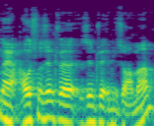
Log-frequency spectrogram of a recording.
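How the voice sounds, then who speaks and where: A man talks at a moderate pace in a dark, mellow tone that is somewhat breathy. The recording is very clean, with a silent background. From southwestern Germany. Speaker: theatre director. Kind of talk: interview while cooking.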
